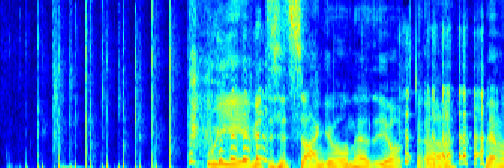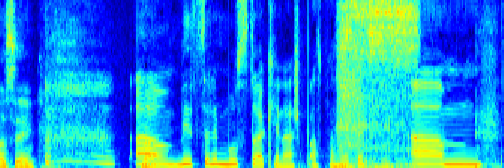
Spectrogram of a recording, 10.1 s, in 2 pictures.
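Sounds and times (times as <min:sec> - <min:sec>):
hand claps: 0:00.0 - 0:02.2, 0:03.5 - 0:04.4
laughter: 0:01.9 - 0:05.7, 0:06.4 - 0:06.7
speech: 0:02.0 - 0:10.0.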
